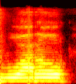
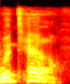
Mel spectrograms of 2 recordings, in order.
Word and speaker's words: Wattel: Wattel. Okay. Please tell your client no disrespect intended, but I'm going to make a note rhymes with Mattel, so I remember it next time.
